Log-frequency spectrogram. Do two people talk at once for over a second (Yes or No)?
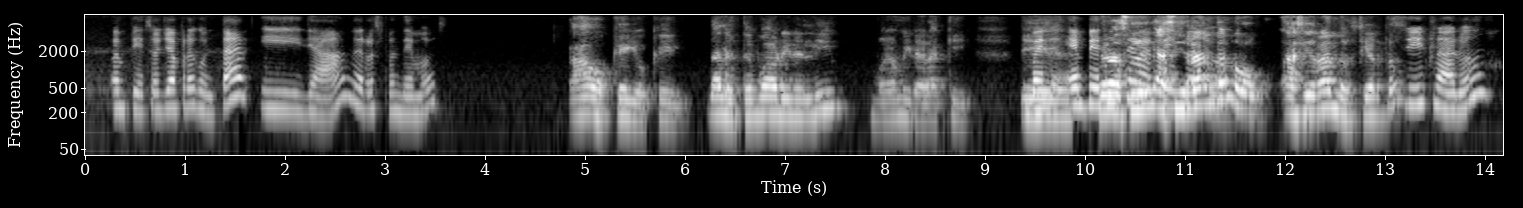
Yes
